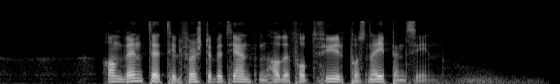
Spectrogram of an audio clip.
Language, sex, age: Norwegian, male, 44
